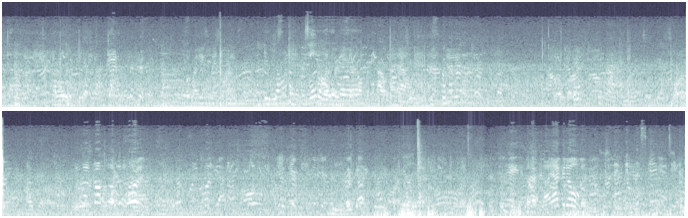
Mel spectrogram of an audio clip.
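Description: Young players call out to each other across an open field.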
